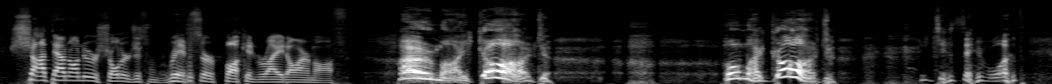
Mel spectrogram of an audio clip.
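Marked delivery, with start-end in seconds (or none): 4.0-8.3 put-on old-timey, loud, high, drawn-out panicked outcry. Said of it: "a guy from that era in time trying to react to that".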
